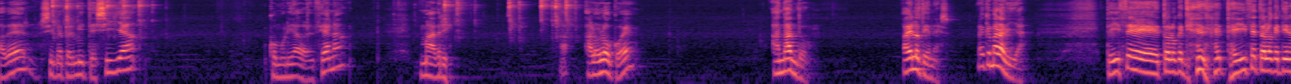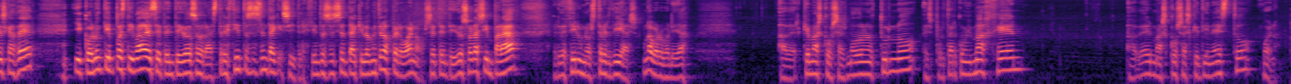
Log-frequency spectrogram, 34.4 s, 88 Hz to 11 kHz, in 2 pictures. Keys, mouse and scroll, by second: 0.4-2.3 typing, 4.3 click, 5.6-8.0 typing, 8.9 click, 15.2-16.8 scroll up 2, 27.2 click, 32.0 click, 32.4 click, 34.3 click.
